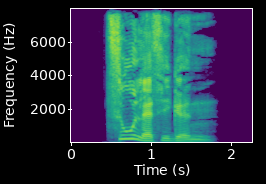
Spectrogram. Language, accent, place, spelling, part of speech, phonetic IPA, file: German, Germany, Berlin, zulässigen, adjective, [ˈt͡suːlɛsɪɡn̩], De-zulässigen.ogg
- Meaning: inflection of zulässig: 1. strong genitive masculine/neuter singular 2. weak/mixed genitive/dative all-gender singular 3. strong/weak/mixed accusative masculine singular 4. strong dative plural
